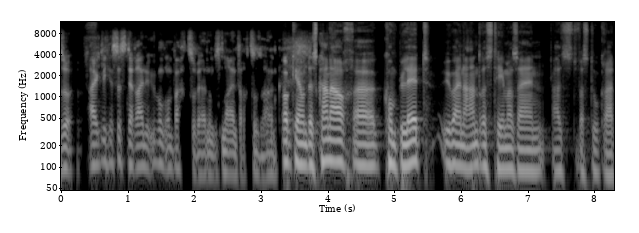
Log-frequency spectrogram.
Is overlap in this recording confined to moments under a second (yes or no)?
yes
